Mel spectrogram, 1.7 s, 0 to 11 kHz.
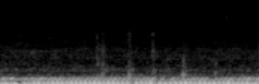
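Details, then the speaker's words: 1989 Toyota Corolla small body at idle: choppy, stumbling misfire with uneven pulses, owner suspects electrical problem; mechanic's verdict is a loose-contact ESC box connection, fix is tightening its connectors. "meron pa din eh no meron pa din guys may ano may parang may parang may plema parang kumbaga sa lalamunan hindi smooth yung daluyan nung kung ano"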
